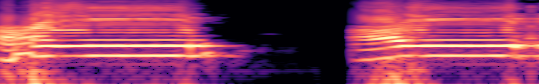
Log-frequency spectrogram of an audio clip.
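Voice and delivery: आइन drawn out slowly from the throat; demonstrating ain. Shown as a demonstration. Quran teacher drilling students on the letter. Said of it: "मैं इसकी फिर मशक करवा देता हूँ".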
